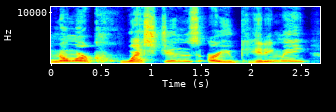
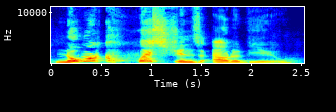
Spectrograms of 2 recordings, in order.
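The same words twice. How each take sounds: First: Incredulous. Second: Mad. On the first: Man protesting God's ban on questions, incredulous. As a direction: throw it back in squeaky disbelief. Acted incredulous reply to God. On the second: God forbidding the man any questions, angry. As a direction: shut down all questions crossly. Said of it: "he was mad". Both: Acted.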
